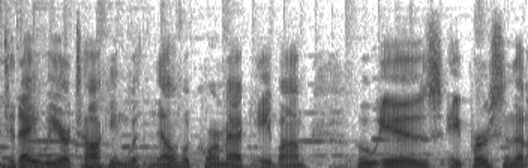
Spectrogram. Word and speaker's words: Nell McCormack Abom: And I just wanted to say you get an A-star for pronouncing my complete name correctly, which very rarely happens. Nell McCormack Abom.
